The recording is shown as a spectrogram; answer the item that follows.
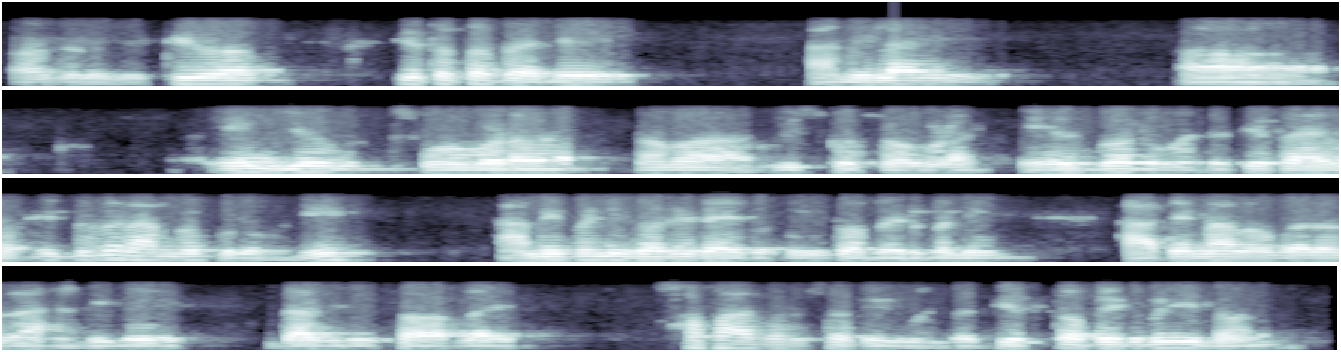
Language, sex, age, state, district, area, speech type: Nepali, male, 45-60, West Bengal, Darjeeling, rural, conversation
